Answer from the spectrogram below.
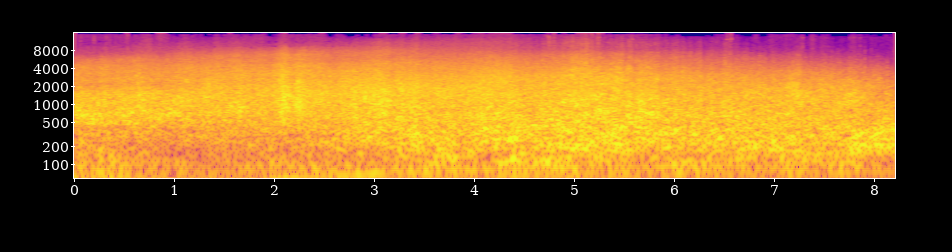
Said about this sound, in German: Klingt nach Flugzeugturbinen. In Estland sind Luftwaffensoldaten eingesetzt.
